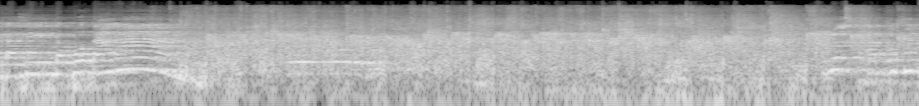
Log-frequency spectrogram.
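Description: A room full of people claps steadily and loudly for several seconds, with a voice speaking briefly at the start.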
